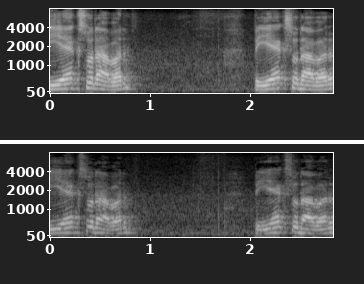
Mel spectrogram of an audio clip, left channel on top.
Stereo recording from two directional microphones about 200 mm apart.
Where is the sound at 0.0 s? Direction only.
55° left (ahead or behind).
